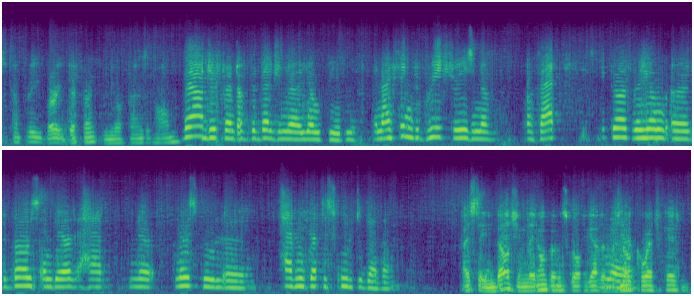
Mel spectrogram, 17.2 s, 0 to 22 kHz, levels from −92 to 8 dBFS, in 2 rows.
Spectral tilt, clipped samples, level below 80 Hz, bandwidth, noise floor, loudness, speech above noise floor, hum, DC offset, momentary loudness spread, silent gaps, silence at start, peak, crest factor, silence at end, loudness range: -6.5 dB/octave; under 0.1%; -52 dBFS; 9.4 kHz; -49 dBFS; -13 LUFS; 36 dB; none; under 0.1%; 12 LU; none; 0 s; 0 dBFS; 14 dB; 0.05 s; 3 LU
